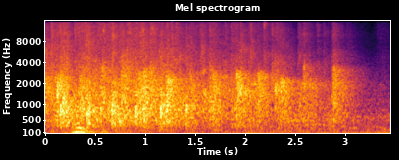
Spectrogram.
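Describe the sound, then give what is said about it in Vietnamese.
A burst of applause from a group after a Buddhist nun's presentation, many hands clapping in a dense, steady crackle that holds loud for a few seconds and then starts to thin out toward the end. “Phần trình bày á, rất là lưu loát, như vậy là có triển vọng trở thành pháp sư và dễ dàng xây dựng được chỗ đứng về niềm tin của mình đối với quần chúng, cho một tràng vỗ tay ha.”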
